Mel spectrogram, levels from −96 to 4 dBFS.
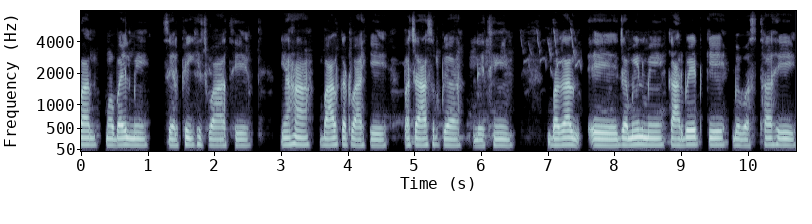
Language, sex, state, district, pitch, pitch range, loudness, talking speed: Chhattisgarhi, male, Chhattisgarh, Jashpur, 140 Hz, 130-145 Hz, -18 LUFS, 115 wpm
